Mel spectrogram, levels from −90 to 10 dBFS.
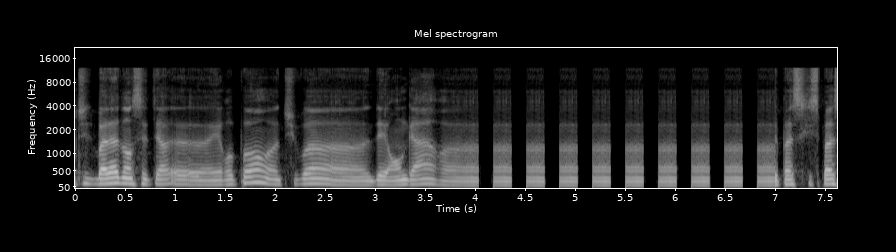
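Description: A speech clip in which, from 4.03 s to 7.00 s, the same 176 ms burst of sound plays nine times at a steady pace, each followed by about 154 ms of dead digital silence, so the pattern repeats roughly every 330 ms. This stutter with silent gaps likely comes from the player or stream stalling: each retry replays the last buffered fragment, then runs dry, and whatever speech belonged in that stretch never arrives.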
